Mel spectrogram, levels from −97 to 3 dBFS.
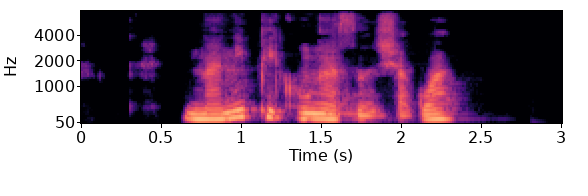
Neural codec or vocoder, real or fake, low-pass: none; real; 7.2 kHz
